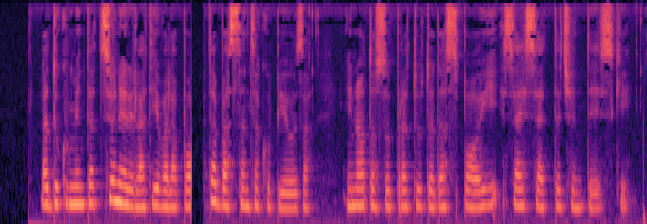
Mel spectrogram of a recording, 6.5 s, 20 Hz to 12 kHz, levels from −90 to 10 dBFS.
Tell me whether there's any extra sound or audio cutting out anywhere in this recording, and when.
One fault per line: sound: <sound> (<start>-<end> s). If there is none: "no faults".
sound: dropout (1.9-2.0 s)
